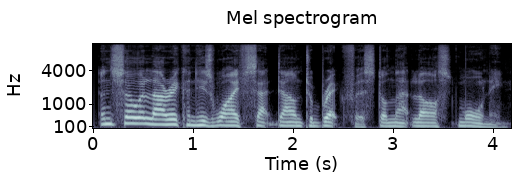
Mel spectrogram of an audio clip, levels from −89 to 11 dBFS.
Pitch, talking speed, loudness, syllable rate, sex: 155 Hz, 200 wpm, -16 LUFS, 4.4 syllables/s, male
